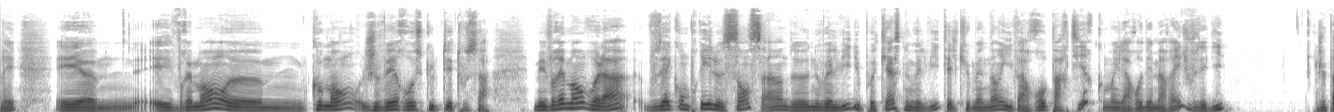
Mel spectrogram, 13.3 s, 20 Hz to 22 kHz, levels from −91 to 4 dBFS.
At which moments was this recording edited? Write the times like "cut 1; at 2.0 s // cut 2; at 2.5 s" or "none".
none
